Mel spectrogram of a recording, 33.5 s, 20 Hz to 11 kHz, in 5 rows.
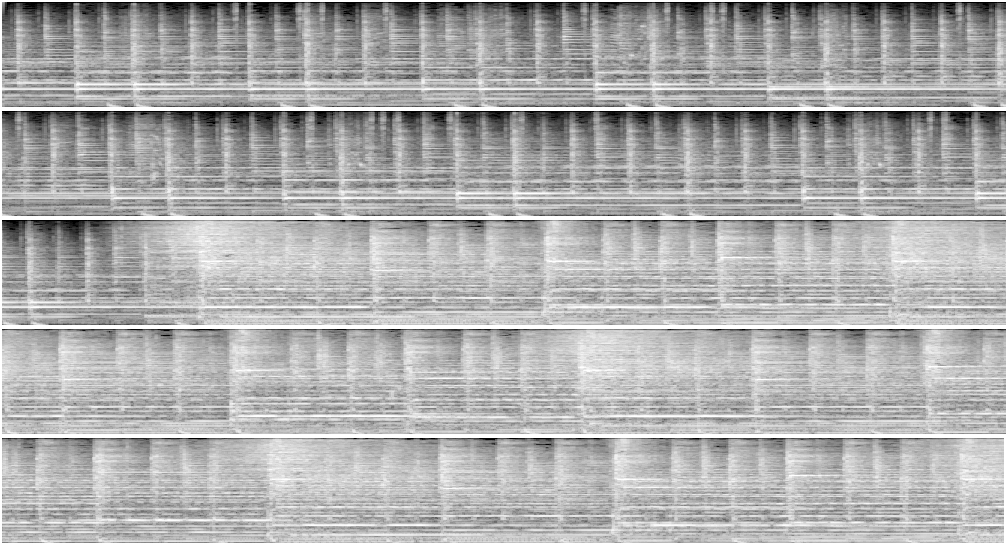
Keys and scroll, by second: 1.3 Escape, 2.4 m, 3.4 Escape, 4.7 p, 7.0 Escape, 9.8 m, 12.2 Escape, 13.8 p, 18.8 Escape, 19.4 q, 21.4-22.4 typing, 27.2 p, 31.7 Escape.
